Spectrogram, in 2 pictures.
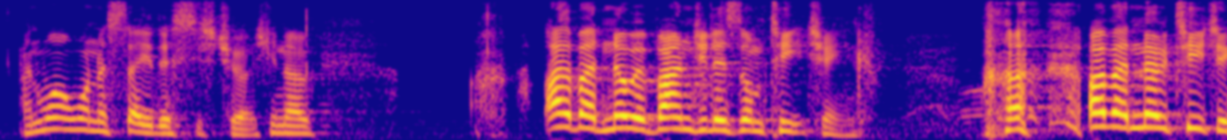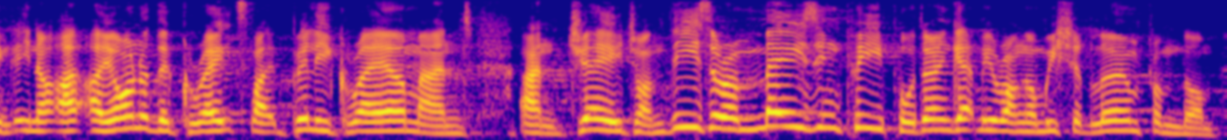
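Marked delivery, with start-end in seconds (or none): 2.7-12.2 louder, rousing sermon delivery; preaching at full force. Acted. Pastor rallying the congregation to evangelize, rousing preaching. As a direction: stir the church to go and witness.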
